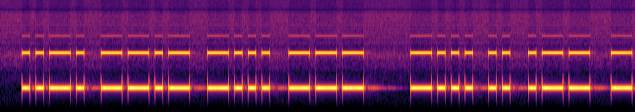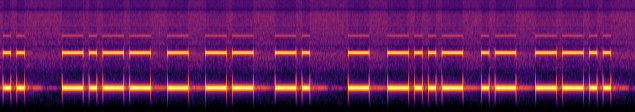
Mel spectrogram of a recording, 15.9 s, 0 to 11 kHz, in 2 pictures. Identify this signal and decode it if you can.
Morse code (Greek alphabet), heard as a keyed tone, hand-sent with a paddle, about 14 wpm, 730 Hz, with room echo. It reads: ΦΨΒΟ ΒΙΩΔ ΥΤΜΝ ΤΞΑΖ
